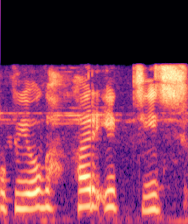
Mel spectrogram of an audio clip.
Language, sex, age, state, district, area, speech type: Hindi, female, 30-45, Uttar Pradesh, Mirzapur, rural, spontaneous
